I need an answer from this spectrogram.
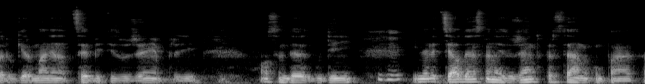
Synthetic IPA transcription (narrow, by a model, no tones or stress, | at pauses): ɛt̪ʊvɡʲɛɾmanʲijənɐt̪sɛbit̪izlˠoʒɛniɛpɾɛd̪i | ɔsɛmd̪ɛvɛd̪ɡod̪ini | inɐlit̪sʲalˠd̪ɛnsmɛnɐizlˠoʒɛnʲiɛt̪ʊpɾɛt̪st̪avɛnɛnɐkompanʲijət̪ə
